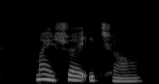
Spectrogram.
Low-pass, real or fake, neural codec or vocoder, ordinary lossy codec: 7.2 kHz; fake; codec, 24 kHz, 3.1 kbps, DualCodec; Opus, 64 kbps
